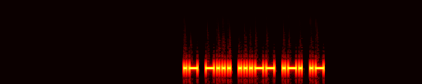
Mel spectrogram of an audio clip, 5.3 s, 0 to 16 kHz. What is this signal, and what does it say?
Morse code, heard as a keyed tone, about 36 wpm, 700 Hz. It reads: AB3RA
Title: USA Call Signs - 5 Characters - Repeated 3x - 35wpm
